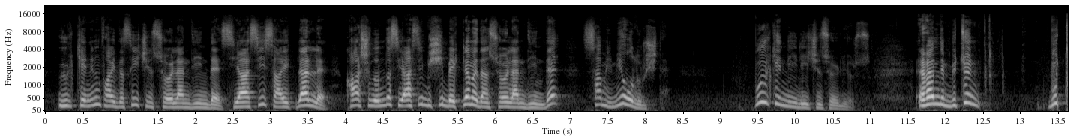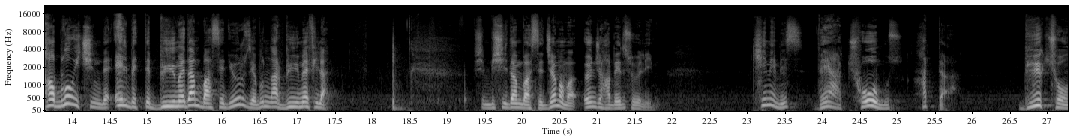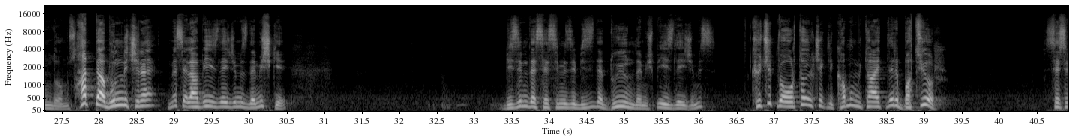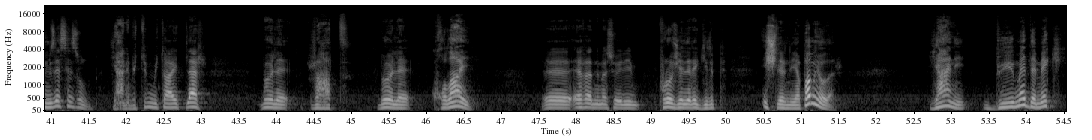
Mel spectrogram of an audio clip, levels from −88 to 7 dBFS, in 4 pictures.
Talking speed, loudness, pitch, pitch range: 100 wpm, -28 LUFS, 165 Hz, 135-205 Hz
